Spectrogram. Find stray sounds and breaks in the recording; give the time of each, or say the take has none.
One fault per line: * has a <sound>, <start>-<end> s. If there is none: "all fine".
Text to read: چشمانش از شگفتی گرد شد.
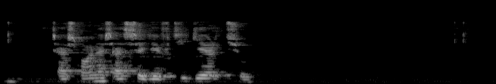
all fine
